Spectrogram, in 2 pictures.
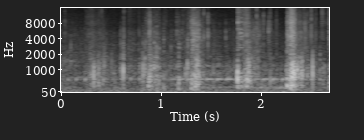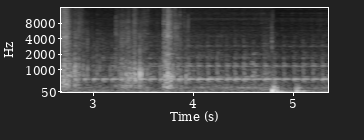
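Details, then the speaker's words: RV propane system, customer smelled gas leak: thin steady buzz under clicking and handling noise from the gas regulator, the same noise it made earlier when a stove burner was left on wide open; regulator buzz under gas flow. "here's that noise that regular is making a while ago when when the eye was on when we didn't want it on"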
